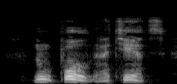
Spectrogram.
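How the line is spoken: Affectionate. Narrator (Russian): ласково говорил Александр

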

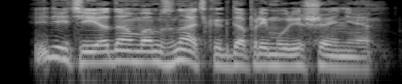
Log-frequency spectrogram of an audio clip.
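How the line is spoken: Cold. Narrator (Russian): холодно ответил Семен Маркович

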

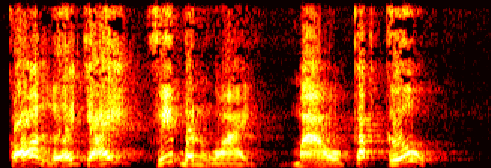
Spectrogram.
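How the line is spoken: Shrill scream. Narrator (Vietnamese): Có tiếng thét lanh lảnh của Hát Phụng Hoàng vang lên

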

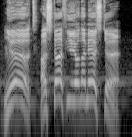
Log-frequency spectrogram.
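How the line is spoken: Louder roar. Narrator (Russian): Громче прежнего взревел Двослир

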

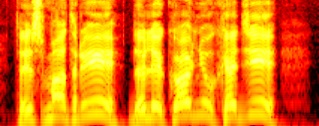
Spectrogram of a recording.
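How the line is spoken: Caretaker shouting across street. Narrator (Russian): крикнул ему дворник через улицу

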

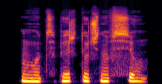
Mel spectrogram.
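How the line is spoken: Said in a dejected voice. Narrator (Russian): упавшим голосом произнес он

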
